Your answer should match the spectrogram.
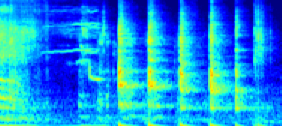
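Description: A quick run of sharp percussive clicks, about four a second, starting a second in and quickening toward the end, after a held voice fades out.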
